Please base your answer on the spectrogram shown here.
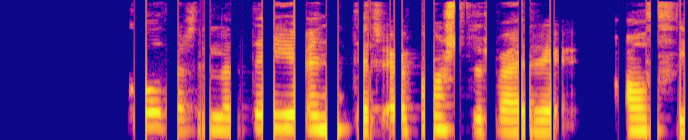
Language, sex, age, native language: Icelandic, female, 13, Icelandic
